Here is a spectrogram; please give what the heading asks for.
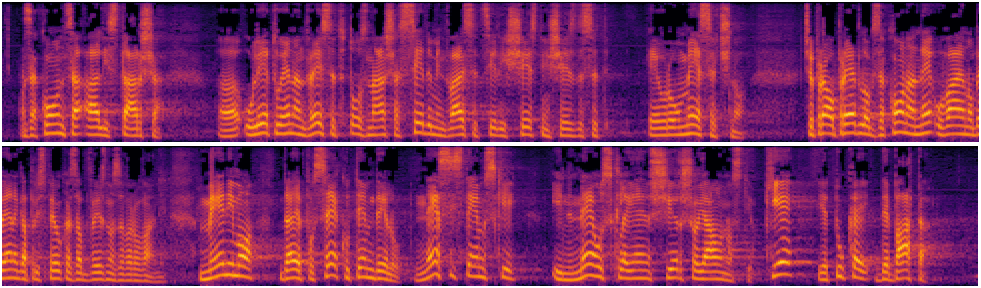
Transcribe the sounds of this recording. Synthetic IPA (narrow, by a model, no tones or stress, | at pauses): zakoːnt̪saʔalist̪aːɾʃa̰ | uleːt̪uɛːnaind̪ʋɛjsɛt̪ːoːznaːʃaseːd̪əmind̪ʋajsɛt̪seːlixʃeːst̪inʃeːzd̪ɛsɛt̪ | ewɾɔwmeːsɛt͡ʃnɔ | t͡ʃɛpɾawpɾɛːd̪lɔɡzakoːnanɛʔuʋaːjanɔbɛːnɛɡapɾispeːwkazaɔbʋeːznɔzaʋaɾɔʋa̰ːnjɛmeːnimɔd̪ajɛpɔsɛkut̪emd̪eːlṵnɛsist̪eːmskiː | nːɛusklajɛnʃiɾʃɔjawnɔst̪jɔkʰjejɛt̪ukajd̪ɛbaːt̪a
